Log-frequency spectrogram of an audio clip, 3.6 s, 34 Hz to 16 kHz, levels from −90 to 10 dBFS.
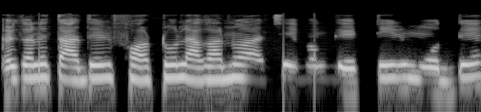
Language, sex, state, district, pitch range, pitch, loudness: Bengali, female, West Bengal, Dakshin Dinajpur, 205-230 Hz, 225 Hz, -16 LUFS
